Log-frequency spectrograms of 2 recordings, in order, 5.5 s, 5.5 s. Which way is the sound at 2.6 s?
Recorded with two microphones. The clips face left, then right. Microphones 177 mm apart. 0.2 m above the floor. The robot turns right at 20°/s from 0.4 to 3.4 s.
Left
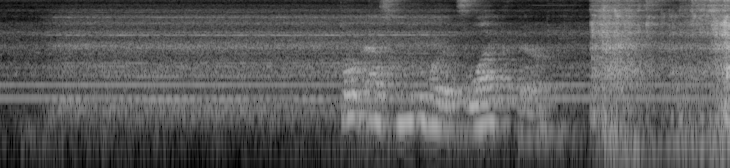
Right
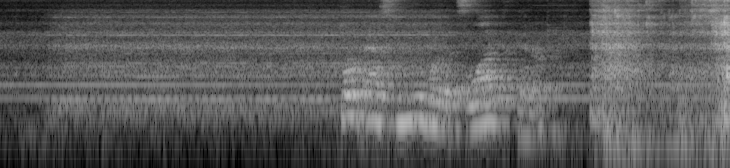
20° right (ahead or behind).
